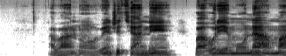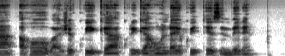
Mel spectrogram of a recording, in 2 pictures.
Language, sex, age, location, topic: Kinyarwanda, male, 25-35, Nyagatare, government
